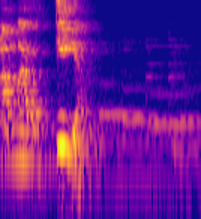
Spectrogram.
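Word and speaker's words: hamartia: idioma entonces pecado viene del griego amaría sí h a m a r t acento en la i y a del griego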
